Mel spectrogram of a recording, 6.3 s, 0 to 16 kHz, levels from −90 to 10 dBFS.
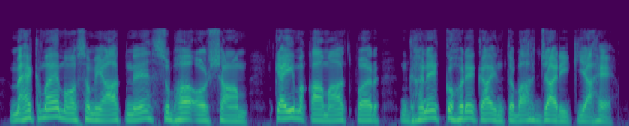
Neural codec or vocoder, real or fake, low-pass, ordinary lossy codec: none; real; 7.2 kHz; MP3, 96 kbps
